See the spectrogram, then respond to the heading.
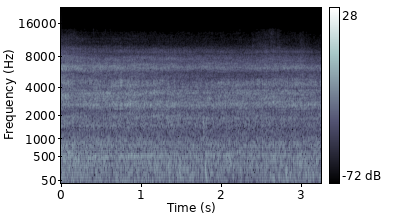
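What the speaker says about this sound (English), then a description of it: "And the difference between the two is the combustion noise." Ignited flame roaring inside a simple tube, a faint, steady broadband hiss-like roar that holds without change throughout.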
